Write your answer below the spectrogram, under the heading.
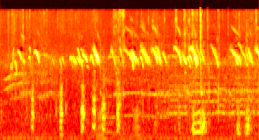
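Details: Baby chickens cheeping, high slurred peeps from several chicks alongside softer lower chirps, over a faint steady hum.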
